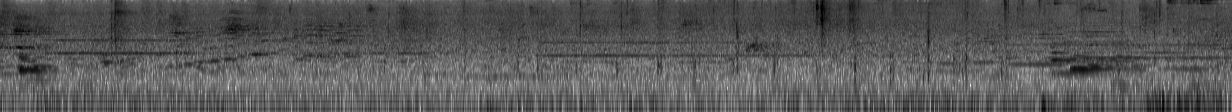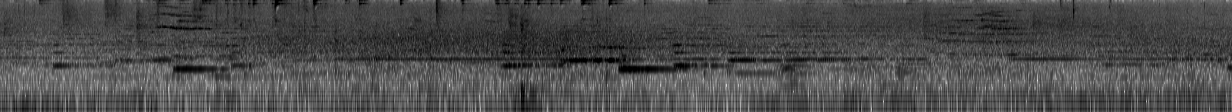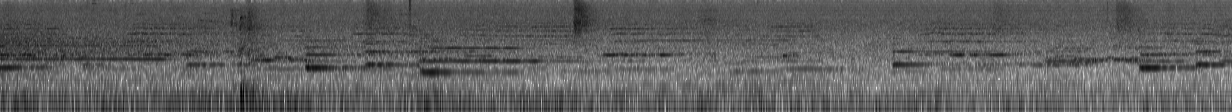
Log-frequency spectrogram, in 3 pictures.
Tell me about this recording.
sounds collected outside the music school in Frankfurt Oder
